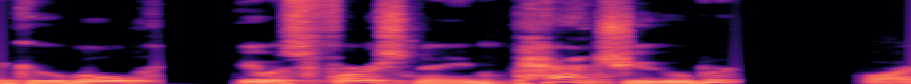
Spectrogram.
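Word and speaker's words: Pachube: It was first named Patchube. Well, it's actually pronounced patchbay but spelled patch tube and was later acquired by log me in and renamed.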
